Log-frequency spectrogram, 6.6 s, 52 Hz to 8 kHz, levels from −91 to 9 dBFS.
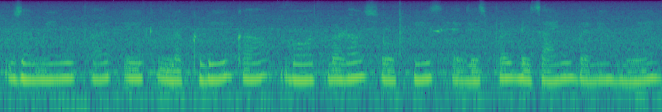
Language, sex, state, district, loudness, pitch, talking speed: Hindi, female, Chhattisgarh, Kabirdham, -22 LUFS, 230 Hz, 120 wpm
